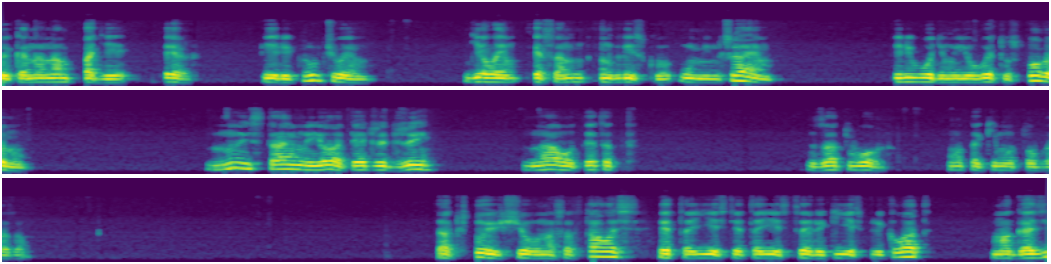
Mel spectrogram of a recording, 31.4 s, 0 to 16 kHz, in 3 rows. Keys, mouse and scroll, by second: 1.6 r, 10.7 middle click, 12.9 middle click, 14.2 g, 16.1 scroll up 3, 16.8 middle click, 18.3 g, 21.9 g, 24.4-25.5 scroll down 4.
